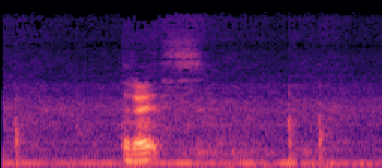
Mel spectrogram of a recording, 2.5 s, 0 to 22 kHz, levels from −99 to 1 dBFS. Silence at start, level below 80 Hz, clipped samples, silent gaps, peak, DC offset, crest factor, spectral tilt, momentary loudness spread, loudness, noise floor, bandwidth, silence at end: 0.05 s; -50 dBFS; under 0.1%; none; -4 dBFS; under 0.1%; 24 dB; -6 dB/octave; 24 LU; -22 LUFS; -44 dBFS; 15.5 kHz; 0.05 s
